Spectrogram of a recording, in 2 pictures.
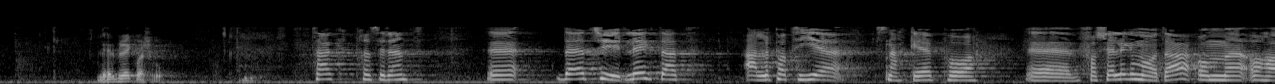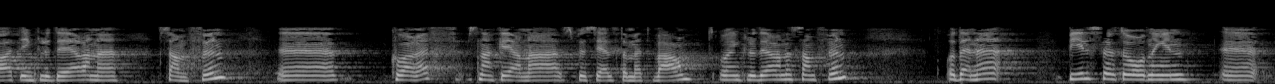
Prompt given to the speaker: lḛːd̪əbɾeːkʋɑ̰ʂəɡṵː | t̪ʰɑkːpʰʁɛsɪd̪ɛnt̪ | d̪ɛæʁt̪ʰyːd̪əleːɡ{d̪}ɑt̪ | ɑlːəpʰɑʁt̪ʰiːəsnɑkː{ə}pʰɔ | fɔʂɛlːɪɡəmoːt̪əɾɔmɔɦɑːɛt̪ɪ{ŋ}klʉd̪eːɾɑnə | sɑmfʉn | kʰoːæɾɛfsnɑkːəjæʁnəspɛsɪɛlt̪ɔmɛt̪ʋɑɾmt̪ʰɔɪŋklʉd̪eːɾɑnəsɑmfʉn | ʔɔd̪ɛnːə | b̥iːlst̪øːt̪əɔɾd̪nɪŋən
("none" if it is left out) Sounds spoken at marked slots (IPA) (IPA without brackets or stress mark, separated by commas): t̪, ə, ŋ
